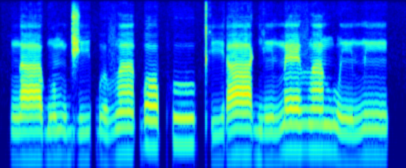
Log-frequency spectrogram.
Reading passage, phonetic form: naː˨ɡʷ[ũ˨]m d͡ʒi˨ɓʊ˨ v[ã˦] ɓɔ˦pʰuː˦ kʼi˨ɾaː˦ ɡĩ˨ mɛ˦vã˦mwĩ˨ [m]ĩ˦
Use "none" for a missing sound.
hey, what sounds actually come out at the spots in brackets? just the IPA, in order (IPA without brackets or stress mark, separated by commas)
ũ˨, ã˦, m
